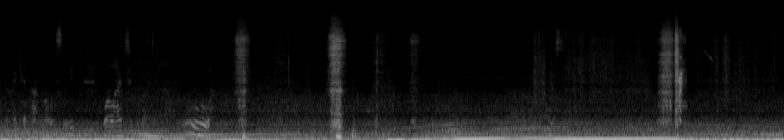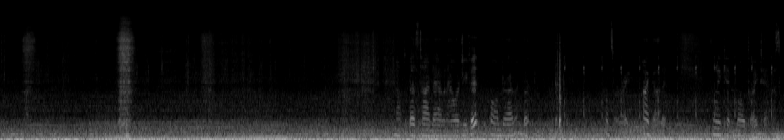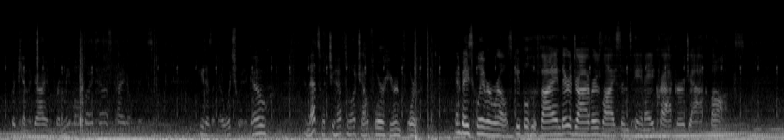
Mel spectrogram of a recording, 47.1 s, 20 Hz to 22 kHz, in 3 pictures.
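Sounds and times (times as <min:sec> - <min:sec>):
car road rumble: 0:00.0 - 0:47.0.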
